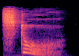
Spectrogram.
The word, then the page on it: store: British English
